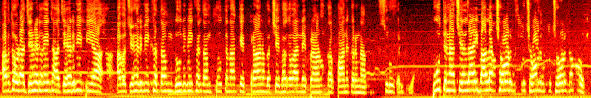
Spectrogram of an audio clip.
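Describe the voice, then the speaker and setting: A man telling devotional stories in a sermon with a North Indian Hindi accent, dramatic and addressing his listeners warmly as mother. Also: high-pitched, flat delivery, a little slow. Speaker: Bhagavat katha preacher.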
